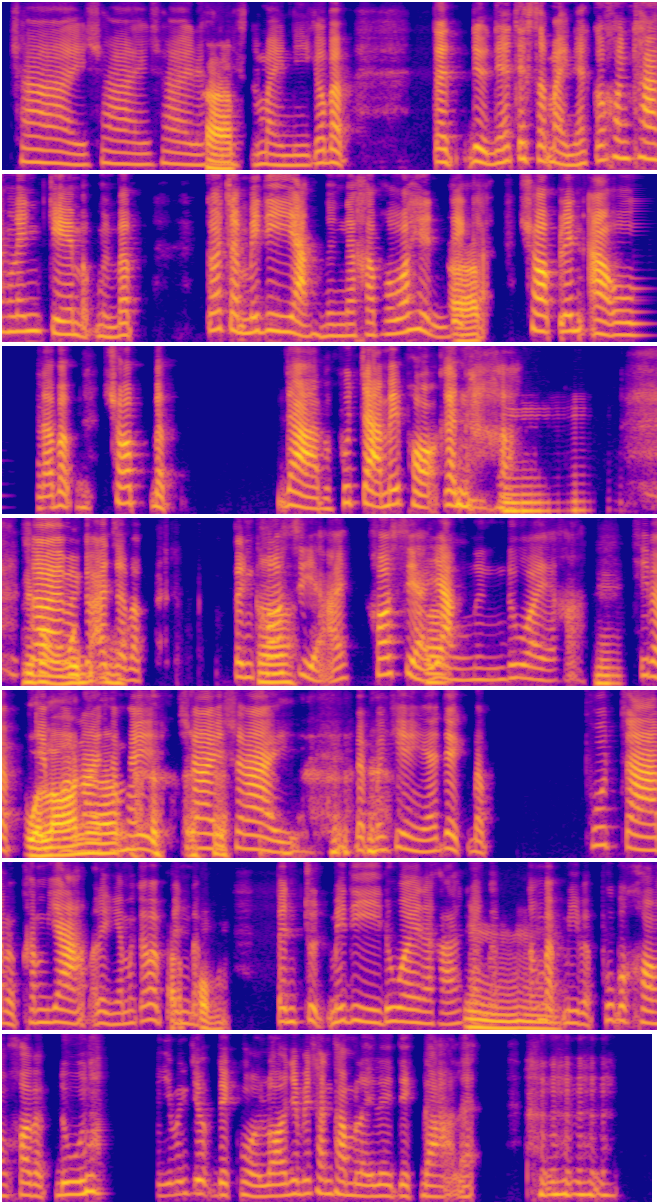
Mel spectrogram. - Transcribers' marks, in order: distorted speech; laughing while speaking: "กัน"; laugh; laughing while speaking: "ดูเนาะ"; laugh
- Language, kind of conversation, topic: Thai, unstructured, คุณคิดถึงช่วงเวลาที่มีความสุขในวัยเด็กบ่อยแค่ไหน?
